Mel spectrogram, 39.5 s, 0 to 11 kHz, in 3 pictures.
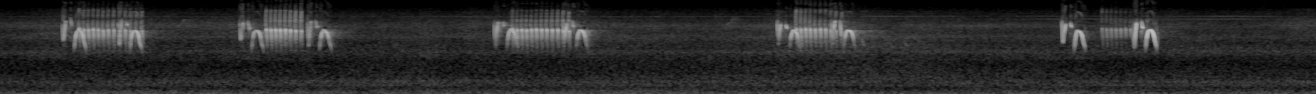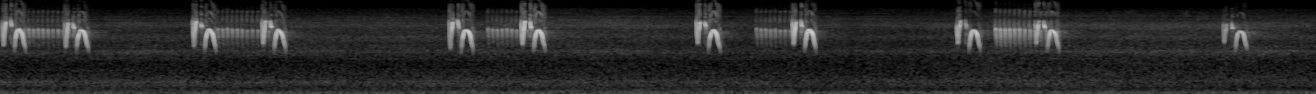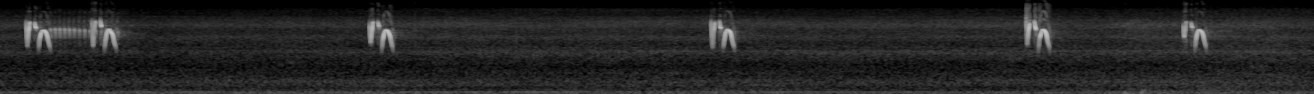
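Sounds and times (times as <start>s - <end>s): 
Ashy tailorbird calling in Malaysia: 0.6s - 1.6s, 2.4s - 3.5s, 4.9s - 6.0s, 7.3s - 8.9s, 10.6s - 11.6s, 13.2s - 14.1s, 15.1s - 16.1s, 20.1s - 21.4s, 22.7s - 23.8s, 25.4s - 25.7s, 26.6s - 27.6s, 30.0s - 30.4s, 33.4s - 33.7s, 36.6s - 36.9s, 38.1s - 38.5s.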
